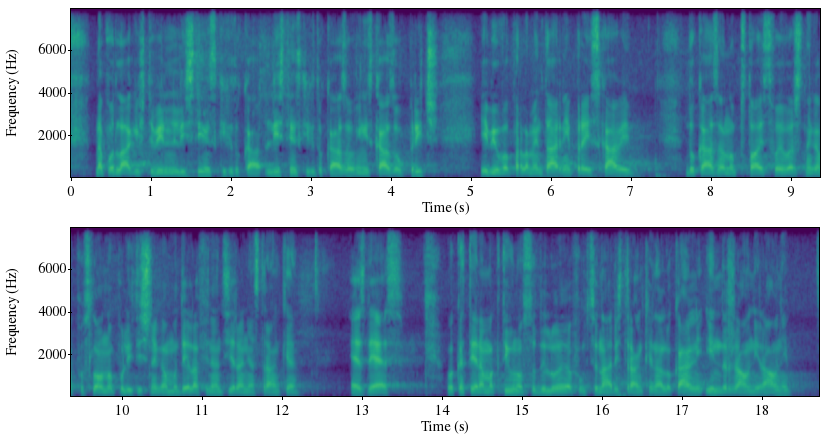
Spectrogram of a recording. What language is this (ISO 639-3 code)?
slv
